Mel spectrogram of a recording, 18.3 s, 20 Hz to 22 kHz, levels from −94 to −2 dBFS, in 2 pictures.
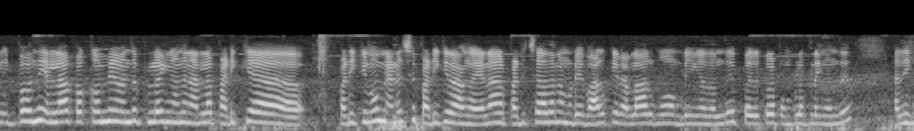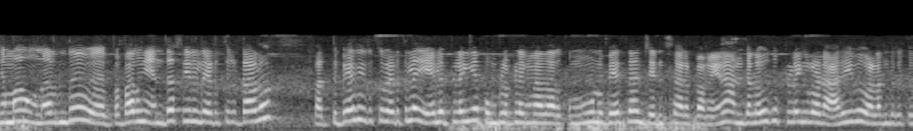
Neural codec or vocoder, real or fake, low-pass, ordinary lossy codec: none; real; 7.2 kHz; none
